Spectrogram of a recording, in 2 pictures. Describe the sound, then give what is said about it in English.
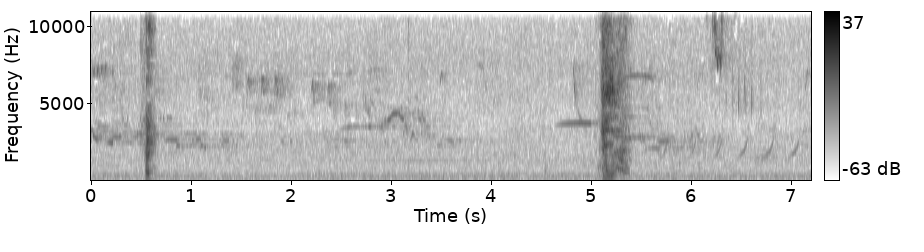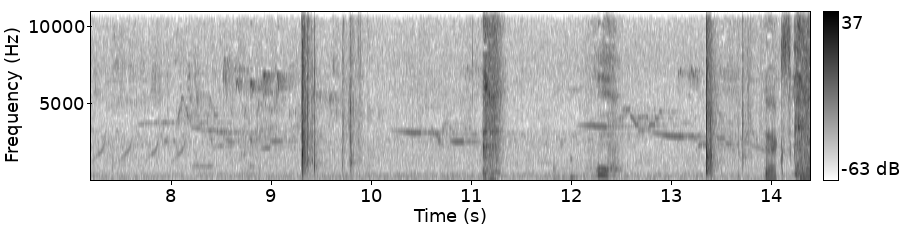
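Axe blows thud sharply into a tree trunk as a person chops at a tree to bring it down, about seven solid strikes at irregular intervals, spaced farther apart early and closer together near the end, over a quiet outdoor background. “Go ahead, take a couple of whacks.”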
